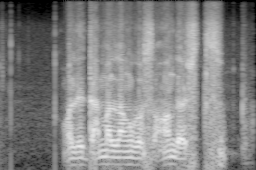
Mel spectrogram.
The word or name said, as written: damalang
